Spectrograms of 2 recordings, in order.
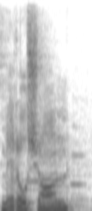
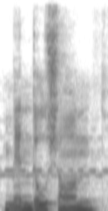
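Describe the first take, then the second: First: The N sound is faint and unclear. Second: The N sound is clearly pronounced. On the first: The speaker calls it wrong. "I vaguely pronounced the N" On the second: The speaker calls it right. "I just thought you needed to hear it again"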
